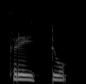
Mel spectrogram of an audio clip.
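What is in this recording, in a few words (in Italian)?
"fritu", lingua sarda, female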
